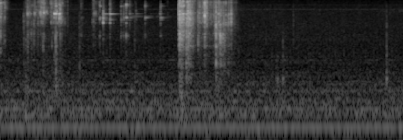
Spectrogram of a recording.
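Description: Small metal charms and beads clinking as a hand rummages through a compartment tray, in two short bursts, about half a second in and a louder one about two seconds in.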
